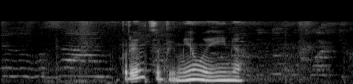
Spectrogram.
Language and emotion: Russian, neutral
